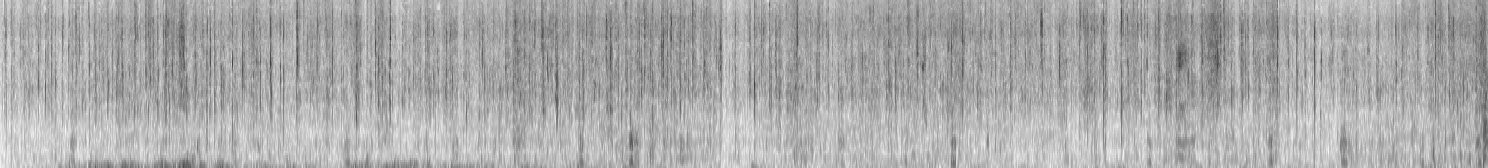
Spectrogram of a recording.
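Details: Pigs feeding at a trough: dense wet smacking, slurping and chewing crackle throughout, with low grunts clustered near the start and scattered later.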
